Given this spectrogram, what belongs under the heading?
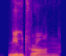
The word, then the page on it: neutron: British English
